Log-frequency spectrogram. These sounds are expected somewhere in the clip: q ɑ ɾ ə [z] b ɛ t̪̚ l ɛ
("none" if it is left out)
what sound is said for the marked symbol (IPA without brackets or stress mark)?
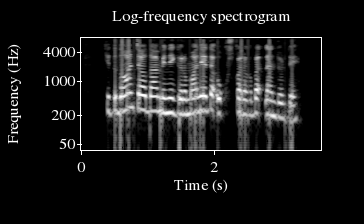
ʁ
